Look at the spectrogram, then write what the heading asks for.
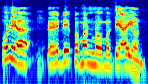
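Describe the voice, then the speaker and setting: A man's voice: a little high, slow, dry recording. A man acting a nosy Bisaya drinking buddy who prods with skeptical questions and interjections in a radio drama. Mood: teasing. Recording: dry, dull lo-fi recording.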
